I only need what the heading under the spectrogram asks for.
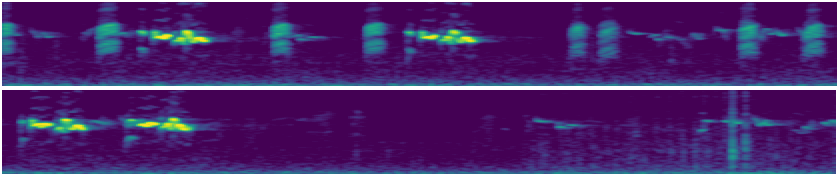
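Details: Sooty-headed bulbul, a young forest-caught bird being trained with a lure bird. Short, clear, warbled phrases come in quick pairs with sharp chips between them, then fade to soft faint notes.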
